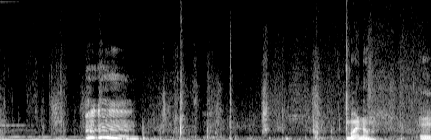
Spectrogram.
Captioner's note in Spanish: Carraspea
